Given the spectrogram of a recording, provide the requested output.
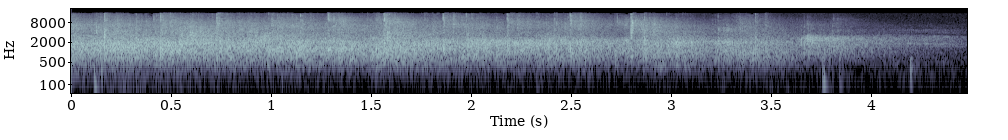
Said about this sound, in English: Bishop Stephen, thank you very much indeed. Shall we give Bishop Stephen a round of applause just to say thank you?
